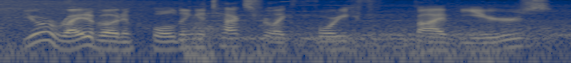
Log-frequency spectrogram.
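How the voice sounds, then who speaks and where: At a moderate pace and with ordinary pitch variation, the speaker talks with a Canadian accent over music in the background. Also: man. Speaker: gaming streamer. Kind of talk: live gameplay stream chat. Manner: casual, chatty with pauses.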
